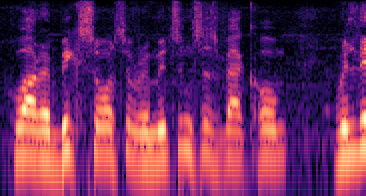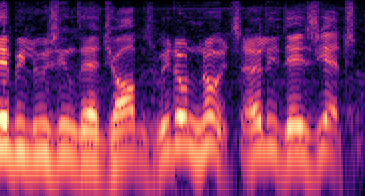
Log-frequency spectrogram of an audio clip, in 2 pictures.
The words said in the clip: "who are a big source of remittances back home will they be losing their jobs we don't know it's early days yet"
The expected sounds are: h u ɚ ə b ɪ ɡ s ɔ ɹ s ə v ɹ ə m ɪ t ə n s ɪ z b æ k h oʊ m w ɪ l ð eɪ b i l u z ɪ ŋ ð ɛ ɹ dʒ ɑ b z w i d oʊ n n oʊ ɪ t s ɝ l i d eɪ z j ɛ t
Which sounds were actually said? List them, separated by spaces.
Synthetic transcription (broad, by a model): h u ɚ ə b ɪ ɡ s ɔ ɹ s ə v ɹ ə m ɪ t ə n s ɪ z b æ k h oʊ m w ɪ l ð eɪ b i l u z ɪ ŋ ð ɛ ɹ dʒ ɑ b z w i d oʊ n n oʊ ɪ t s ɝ l i d eɪ z j ɛ t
